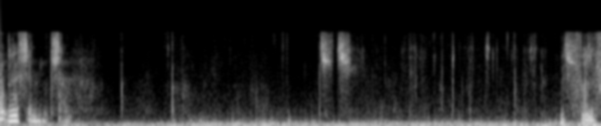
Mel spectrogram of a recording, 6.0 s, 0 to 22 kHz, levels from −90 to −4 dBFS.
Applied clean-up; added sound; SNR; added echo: neural diffusion model UNIVERSE++.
